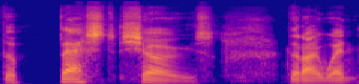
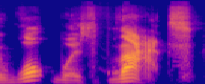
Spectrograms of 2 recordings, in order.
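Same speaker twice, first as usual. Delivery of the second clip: ordinary talk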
